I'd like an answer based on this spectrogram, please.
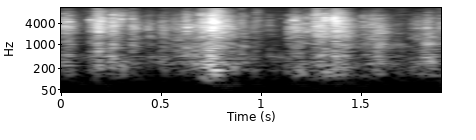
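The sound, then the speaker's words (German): Gift wrapping paper fastened with plenty of sticky tape crinkles and rips as a present is torn open, a continuous crackling rustle with several louder bursts of paper noise. “Pack es doch einfach aus und quatsch nicht so viel. Nee, du. Wow, viel Tesafilm.”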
